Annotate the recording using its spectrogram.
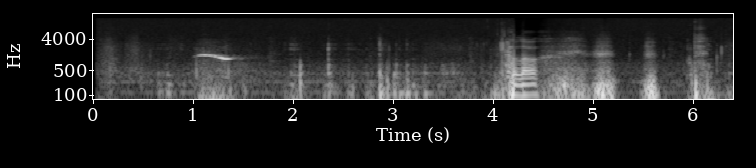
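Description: Microphone being handled during a sound check: a short falling whistle-like tone about a second in, then a few light clicks and taps on the mic, before a man's voice says "Hello?".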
